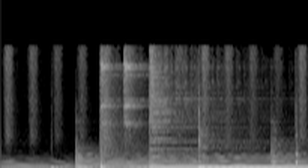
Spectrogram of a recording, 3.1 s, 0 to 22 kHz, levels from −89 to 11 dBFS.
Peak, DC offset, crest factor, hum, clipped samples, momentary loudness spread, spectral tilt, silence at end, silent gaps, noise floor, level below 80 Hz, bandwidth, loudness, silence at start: -2 dBFS; under 0.1%; 14 dB; none; under 0.1%; 20 LU; -6.5 dB/octave; 0 s; none; -36 dBFS; -18 dBFS; 16.5 kHz; -19 LUFS; 0 s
